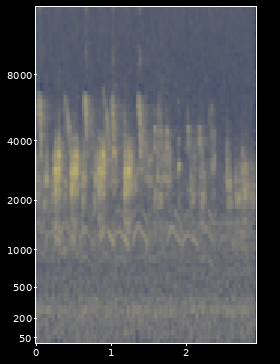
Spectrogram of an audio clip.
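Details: Several Oriental reed warblers at Iwakuni, Hiroshima, on 18 May 2021 give harsh, grating chattering notes in quick bursts, overlapping, with a faint repeated arching tone beneath.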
